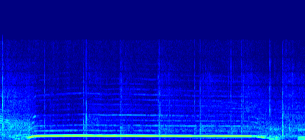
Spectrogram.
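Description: A single loud horn tone held steady at one pitch for about a second and a half, with a brief rise at the start and a fall as it cuts off. It is the signal that ends the sparring bout.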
